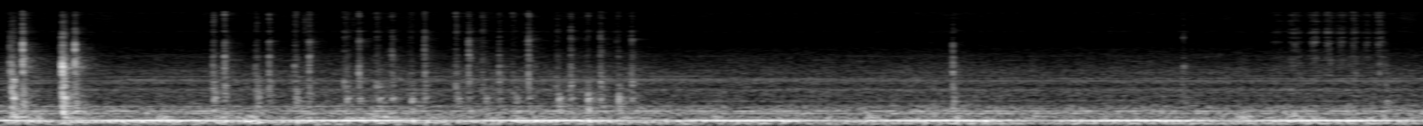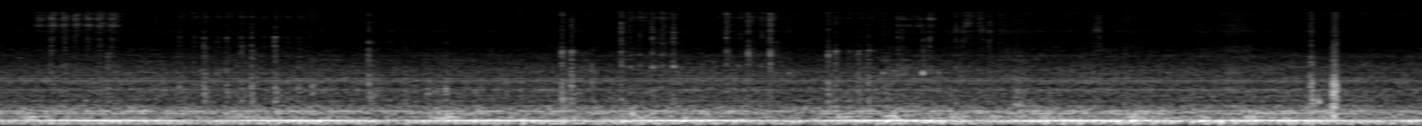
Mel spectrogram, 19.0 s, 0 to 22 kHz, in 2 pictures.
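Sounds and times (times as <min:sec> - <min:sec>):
steady low hum: 0:00.0 - 0:18.9
keyboard typing: 0:01.4 - 0:04.3, 0:09.8 - 0:12.1, 0:13.2 - 0:16.1.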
